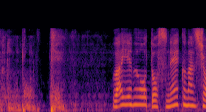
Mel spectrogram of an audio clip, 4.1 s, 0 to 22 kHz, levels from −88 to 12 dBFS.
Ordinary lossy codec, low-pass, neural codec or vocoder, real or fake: none; none; codec, 16 kHz, 4.8 kbps, FACodec; fake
